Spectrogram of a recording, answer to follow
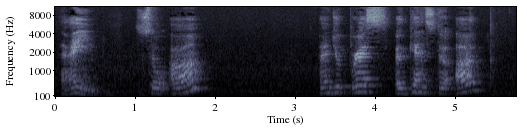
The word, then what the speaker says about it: عين: It's, you start saying ah and then you press against your throat. Ah. So that عين will come out. Alright? You can even write it like an ah. Ah squished with a ra.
